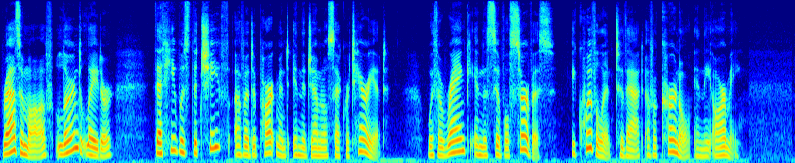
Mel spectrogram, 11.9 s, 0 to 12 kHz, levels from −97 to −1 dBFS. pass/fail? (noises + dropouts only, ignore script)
pass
